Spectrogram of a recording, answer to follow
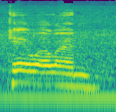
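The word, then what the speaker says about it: Köln: Koln is spelled Cologne, or pronounced Cologne.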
